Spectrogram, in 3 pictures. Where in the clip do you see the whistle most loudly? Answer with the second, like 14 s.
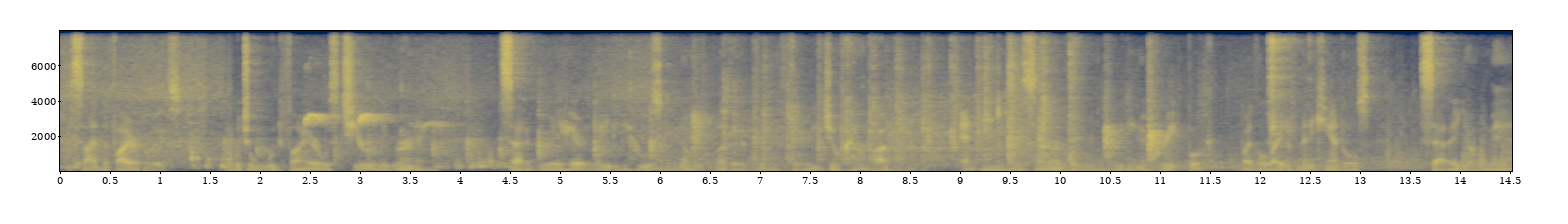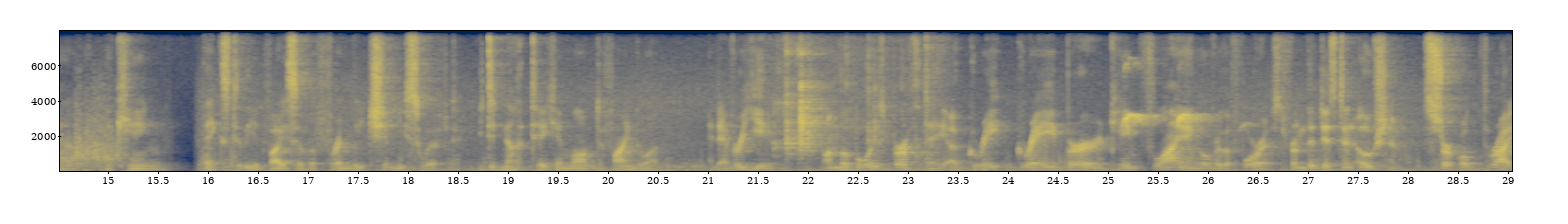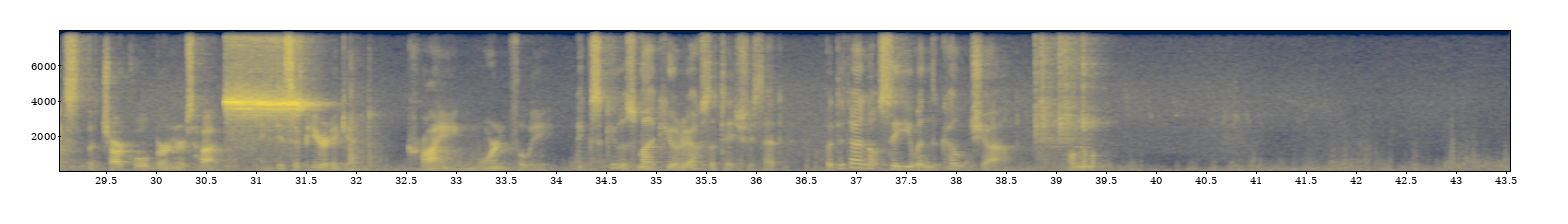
31 s.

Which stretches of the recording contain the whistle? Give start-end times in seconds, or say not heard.
2.4-3.8, 25.1-26.4, 30.6-32.1.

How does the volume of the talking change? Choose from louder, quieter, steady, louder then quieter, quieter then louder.
steady.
